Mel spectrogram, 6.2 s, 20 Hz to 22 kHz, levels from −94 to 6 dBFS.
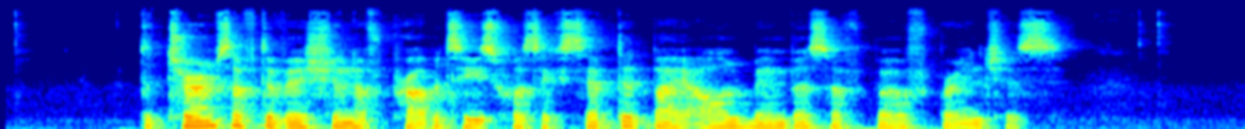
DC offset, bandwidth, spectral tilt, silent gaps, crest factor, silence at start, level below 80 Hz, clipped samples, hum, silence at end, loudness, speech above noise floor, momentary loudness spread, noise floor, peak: under 0.1%; 15.5 kHz; -5.5 dB/octave; none; 20 dB; 0.7 s; -52 dBFS; under 0.1%; none; 0.95 s; -26 LUFS; 37 dB; 10 LU; -62 dBFS; -6 dBFS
